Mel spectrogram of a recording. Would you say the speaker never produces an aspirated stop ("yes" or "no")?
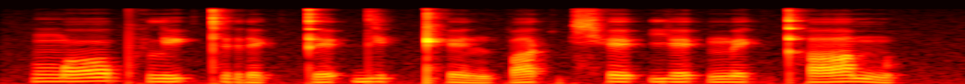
no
